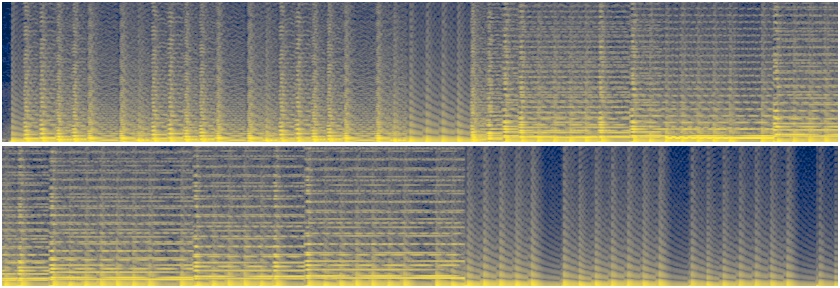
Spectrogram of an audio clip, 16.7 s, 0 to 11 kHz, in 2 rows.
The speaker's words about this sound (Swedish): Titellåten, en liten kort 15 sekunders sak, låter så här på 64.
